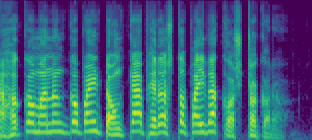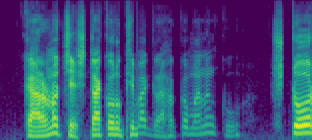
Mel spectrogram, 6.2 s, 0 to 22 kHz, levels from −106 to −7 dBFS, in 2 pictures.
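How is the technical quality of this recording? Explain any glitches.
The recording has one glitch. One channel inverted, from 4.49 to 5.47 s: the speech drops by about 19 dB. The likely cause is reversed polarity on one stereo channel, so the shared sound cancels when summed to mono, leaving only the small difference between the channels.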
